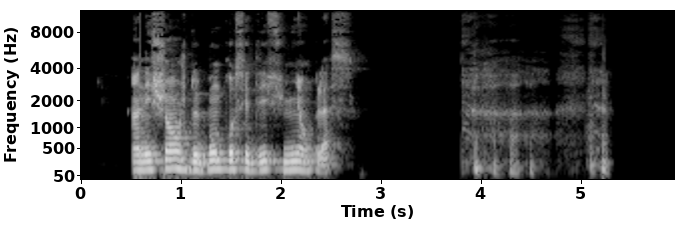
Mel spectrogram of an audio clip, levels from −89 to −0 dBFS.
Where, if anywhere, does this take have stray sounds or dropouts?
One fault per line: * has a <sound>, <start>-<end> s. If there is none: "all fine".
* has a laugh, 3.8-5.3 s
